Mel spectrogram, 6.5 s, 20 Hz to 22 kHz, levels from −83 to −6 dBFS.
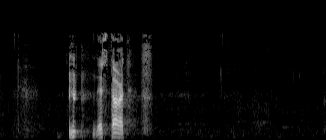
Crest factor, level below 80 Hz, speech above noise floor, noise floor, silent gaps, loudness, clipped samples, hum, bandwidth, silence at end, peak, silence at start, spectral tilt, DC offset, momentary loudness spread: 28 dB; -82 dBFS; 45 dB; -74 dBFS; none; -30 LUFS; under 0.1%; none; 8.4 kHz; 3.5 s; -8 dBFS; 1.4 s; -3 dB/octave; under 0.1%; 20 LU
